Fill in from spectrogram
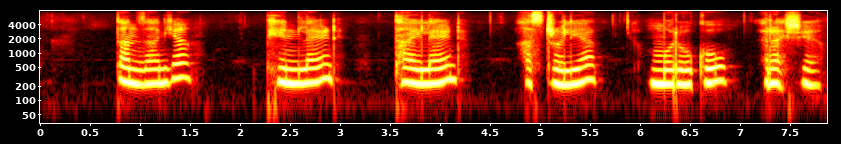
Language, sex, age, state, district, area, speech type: Kashmiri, female, 30-45, Jammu and Kashmir, Shopian, rural, spontaneous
